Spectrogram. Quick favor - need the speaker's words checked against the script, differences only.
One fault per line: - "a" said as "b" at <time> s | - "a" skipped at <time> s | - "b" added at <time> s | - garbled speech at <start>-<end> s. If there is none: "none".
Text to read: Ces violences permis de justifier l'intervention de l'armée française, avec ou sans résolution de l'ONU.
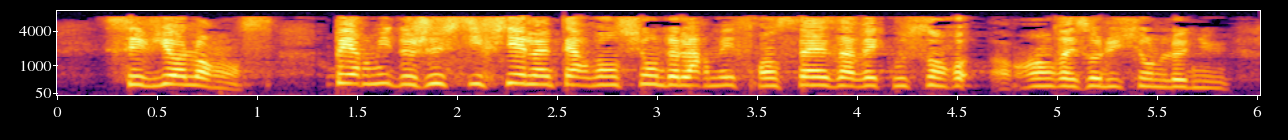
none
